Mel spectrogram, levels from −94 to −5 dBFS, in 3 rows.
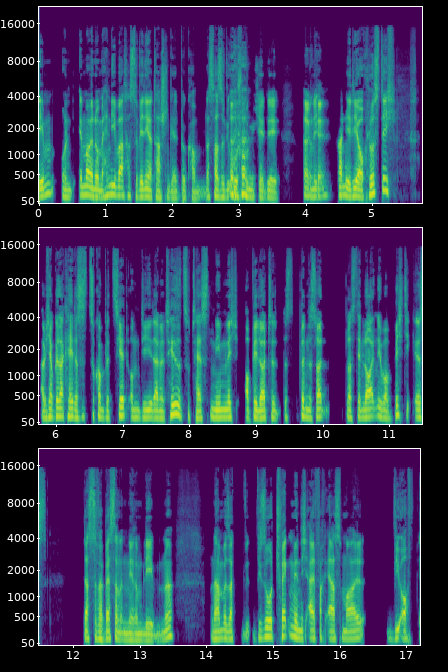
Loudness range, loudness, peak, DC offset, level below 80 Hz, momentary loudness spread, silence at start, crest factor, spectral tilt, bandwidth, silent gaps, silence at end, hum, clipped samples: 2 LU; -18 LUFS; 0 dBFS; under 0.1%; -52 dBFS; 9 LU; 0 s; 18 dB; -5.5 dB/octave; 15.5 kHz; 10.10-10.14 s, 10.21-10.25 s, 11.97-12.07 s, 13.98-14.04 s, 16.41-16.69 s; 0.15 s; none; under 0.1%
